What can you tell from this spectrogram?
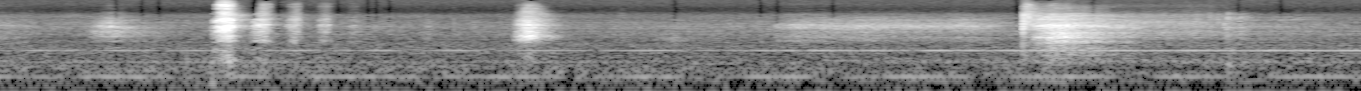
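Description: A few clicks and rustles of a phone being handled close to the microphone, and a sharp breath through the nose about five seconds in, over a steady electrical hum.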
